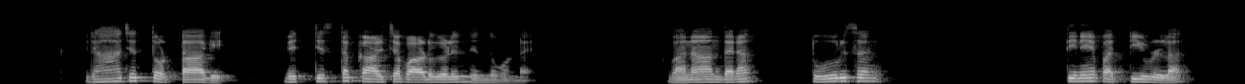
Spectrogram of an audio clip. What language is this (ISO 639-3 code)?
mal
